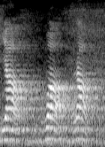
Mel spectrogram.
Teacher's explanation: उसके बाद आपका आता है अंतःस्थ व्यंजन। इन वर्णों के उच्चारण में जो जीभ होती है वो पूरी तरह से मुख के किसी भाग को नहीं छूती, उन्हें अंतःस्थ व्यंजन कहते हैं।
